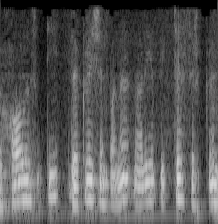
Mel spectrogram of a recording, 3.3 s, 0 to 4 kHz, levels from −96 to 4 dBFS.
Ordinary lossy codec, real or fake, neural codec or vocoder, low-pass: MP3, 24 kbps; fake; codec, 16 kHz, 0.4 kbps, LongCat-Audio-Codec; 3.6 kHz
